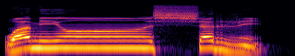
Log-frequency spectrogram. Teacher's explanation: nun mati bertemu huruf shin maka kita dengungkan 3 sampai 4 harakat, ikhfa hakiki.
